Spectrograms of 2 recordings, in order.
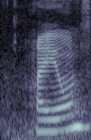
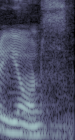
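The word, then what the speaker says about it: IONS: അയോൺസ് ഓർ ഇയോൺസ്, either way you can pronounce.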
